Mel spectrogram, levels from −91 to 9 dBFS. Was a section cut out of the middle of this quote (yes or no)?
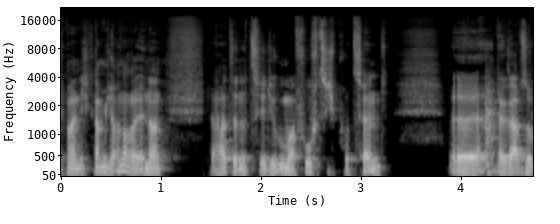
no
